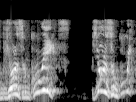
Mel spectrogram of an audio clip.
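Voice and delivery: imitating an ecstatic rabbi; joyful rebbe. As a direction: belt it out like a rabbi dancing with joy. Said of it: "he was dancing and singing".

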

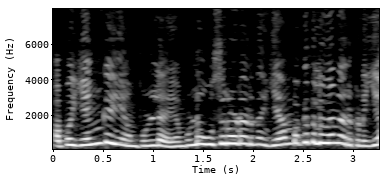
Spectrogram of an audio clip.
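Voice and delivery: high, fast, frantic demand; frantic outcry. A narrator's reading. Mother demands to see her newborn, high fast frantic outcry. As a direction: plead wildly, rushing the words. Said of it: "ஆர்ப்பாட்டம் செய்தார்".

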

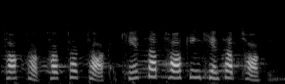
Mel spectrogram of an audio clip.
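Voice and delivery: fast, quiet nonstop chatter; super-fast talking. Acted. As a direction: rattle off the words without stopping. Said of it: "I have to talk super fast".

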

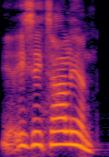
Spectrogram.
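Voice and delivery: high-pitched, astonished confirmation; stunned, pitched well up; amazed realisation. Real, not acted. Realising he was wrong.

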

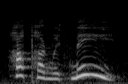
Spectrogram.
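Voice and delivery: high, calling invitation; friendly shout. A narrator's reading. Sheep calls the rabbit onto the swings, high-pitched shout. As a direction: call a friend over to join in. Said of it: "shouted Barbara".

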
